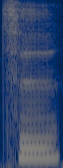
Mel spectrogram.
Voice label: "cii2", Taiwanese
